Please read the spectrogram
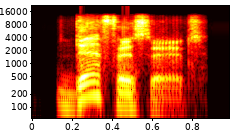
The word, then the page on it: deficit: British English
